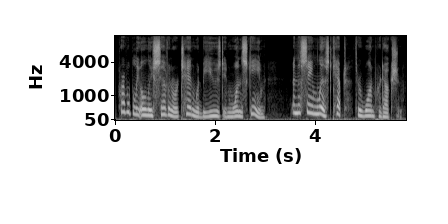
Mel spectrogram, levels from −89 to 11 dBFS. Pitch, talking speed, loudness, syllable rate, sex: 225 Hz, 195 wpm, -20 LUFS, 5.6 syllables/s, female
